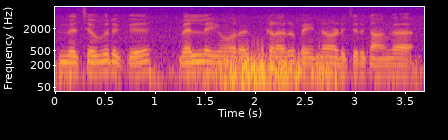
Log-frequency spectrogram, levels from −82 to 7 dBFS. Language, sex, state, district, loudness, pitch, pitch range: Tamil, male, Tamil Nadu, Kanyakumari, -16 LUFS, 110 Hz, 105-120 Hz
